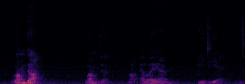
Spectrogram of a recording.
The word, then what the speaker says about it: Lambda: Sigma, L, Lambda, Lambda, Lambda is how you pronounce it.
